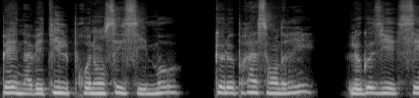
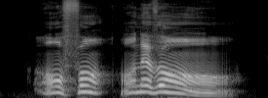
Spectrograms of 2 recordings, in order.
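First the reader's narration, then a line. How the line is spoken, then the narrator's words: Piercing shout. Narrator (French): cria d'une voix perçante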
